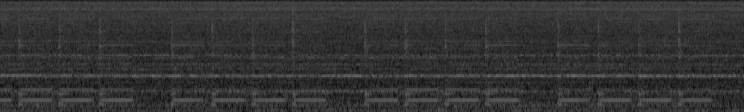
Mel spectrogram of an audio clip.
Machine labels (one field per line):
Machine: slide rail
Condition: normal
